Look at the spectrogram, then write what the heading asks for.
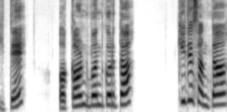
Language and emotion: Goan Konkani, surprised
